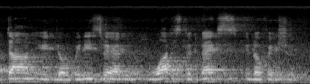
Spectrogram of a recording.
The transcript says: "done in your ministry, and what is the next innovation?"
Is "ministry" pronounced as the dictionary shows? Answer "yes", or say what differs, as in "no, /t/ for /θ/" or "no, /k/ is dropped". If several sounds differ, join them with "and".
yes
